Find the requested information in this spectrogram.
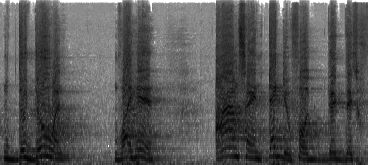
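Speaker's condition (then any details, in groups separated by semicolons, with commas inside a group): Cerebral palsy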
